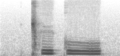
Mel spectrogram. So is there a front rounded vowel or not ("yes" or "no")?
yes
